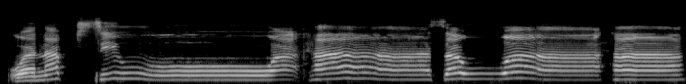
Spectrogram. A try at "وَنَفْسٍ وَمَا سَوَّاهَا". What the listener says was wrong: এই মাটা ছেড়ে যাচ্ছে।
